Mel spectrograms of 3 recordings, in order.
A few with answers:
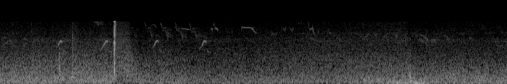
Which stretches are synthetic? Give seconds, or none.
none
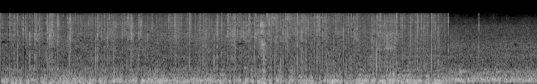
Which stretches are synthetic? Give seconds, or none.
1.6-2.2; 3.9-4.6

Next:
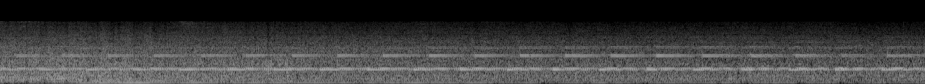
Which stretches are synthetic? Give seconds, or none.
7.2-9.3

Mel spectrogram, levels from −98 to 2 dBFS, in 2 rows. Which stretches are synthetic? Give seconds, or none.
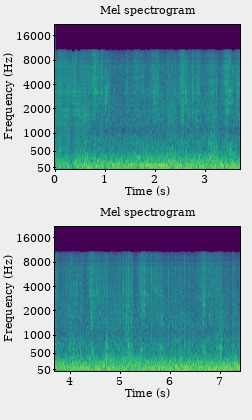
0.0-0.5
